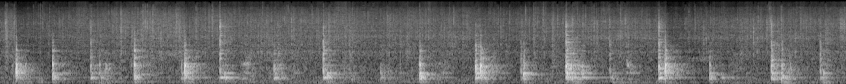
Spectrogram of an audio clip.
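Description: A spoon stirs bitter gourd tamarind stew frying in a pan with chili powder, giving regular scraping strokes about once a second over a continuous loud sizzle, close and clear with no talking.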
